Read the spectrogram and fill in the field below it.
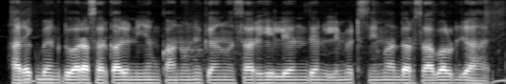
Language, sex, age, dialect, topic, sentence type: Magahi, male, 18-24, Southern, banking, statement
